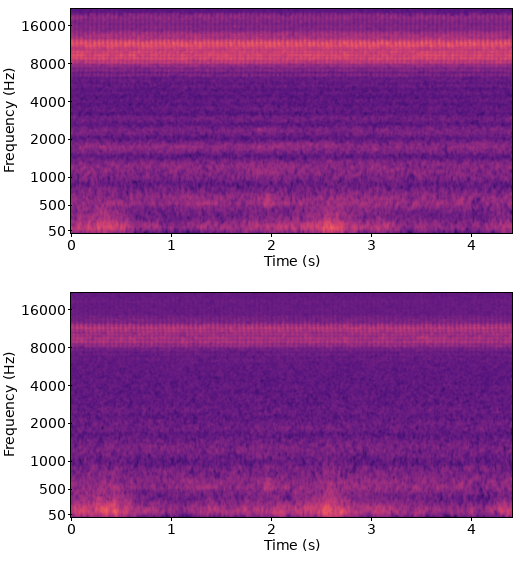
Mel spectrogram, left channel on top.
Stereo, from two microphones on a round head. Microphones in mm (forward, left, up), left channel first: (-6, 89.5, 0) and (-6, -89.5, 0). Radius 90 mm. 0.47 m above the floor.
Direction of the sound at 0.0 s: 60° left (ahead or behind).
